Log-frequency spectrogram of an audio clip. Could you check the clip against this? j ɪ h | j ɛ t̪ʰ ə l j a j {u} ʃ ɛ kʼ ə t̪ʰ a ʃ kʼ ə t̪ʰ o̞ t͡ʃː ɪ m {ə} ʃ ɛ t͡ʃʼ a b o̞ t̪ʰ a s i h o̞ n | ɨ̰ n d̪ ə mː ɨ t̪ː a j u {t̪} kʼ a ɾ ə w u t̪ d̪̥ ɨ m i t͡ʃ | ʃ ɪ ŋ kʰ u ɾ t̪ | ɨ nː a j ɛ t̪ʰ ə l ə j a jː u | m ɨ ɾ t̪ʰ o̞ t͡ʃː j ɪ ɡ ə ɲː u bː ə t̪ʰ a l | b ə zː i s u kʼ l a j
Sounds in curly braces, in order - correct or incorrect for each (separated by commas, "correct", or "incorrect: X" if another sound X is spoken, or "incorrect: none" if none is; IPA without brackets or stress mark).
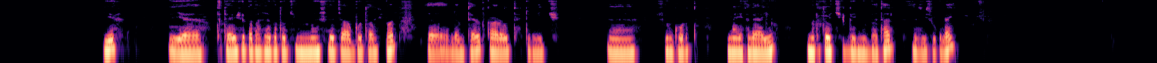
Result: correct, correct, correct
